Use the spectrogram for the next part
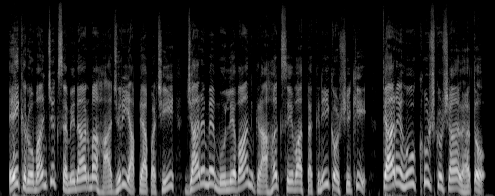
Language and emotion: Gujarati, happy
